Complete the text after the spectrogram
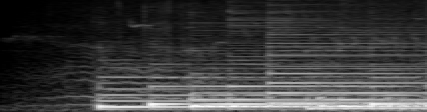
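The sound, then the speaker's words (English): A steady buzzing drone of bees with a rich, reedy tone, swelling in quickly and shifting pitch a few times as it continues without any talking. “But lockdown did have some benefits, not least for the bees.”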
